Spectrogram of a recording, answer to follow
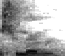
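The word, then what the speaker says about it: tsunami: Now there is second lesson है आपका द सुनामी। यहाँ पे टी साइलेंट है।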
